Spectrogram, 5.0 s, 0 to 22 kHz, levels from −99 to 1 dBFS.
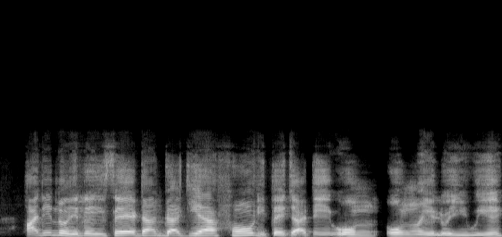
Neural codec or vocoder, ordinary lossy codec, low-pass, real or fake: codec, 24 kHz, 1 kbps, SNAC; none; 9.9 kHz; fake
